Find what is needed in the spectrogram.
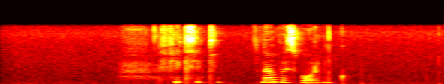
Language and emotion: Russian, neutral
